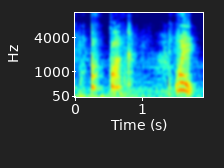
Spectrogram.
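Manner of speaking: high, breathy disbelief; shocked squeak. Acted. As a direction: react like the threat just flopped. Gunman baffled by ignored threat.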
